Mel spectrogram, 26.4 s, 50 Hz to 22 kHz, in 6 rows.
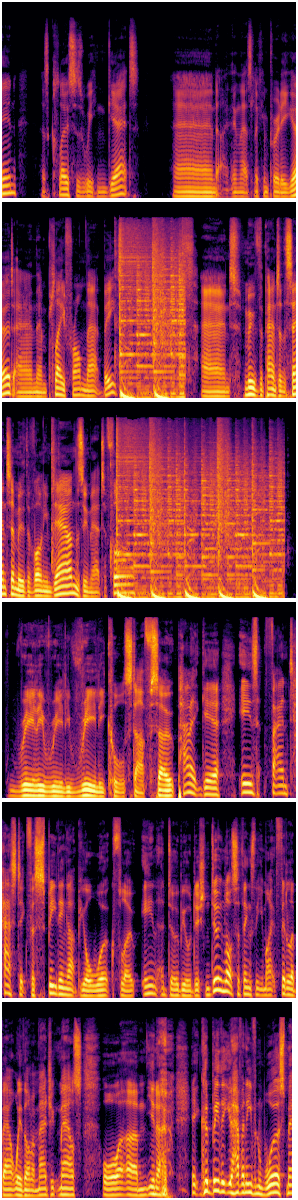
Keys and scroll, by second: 6.7 space, 10.3 space, 12.9 space.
